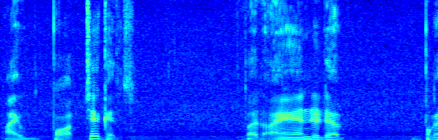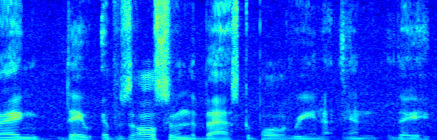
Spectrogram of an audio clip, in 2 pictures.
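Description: A man's voice: medium pitch, moderate pace, slight background noise, poor audio. An older man in casual chat, telling rambling concert stories with many restarts. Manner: rambling anecdotes with frequent restarts.

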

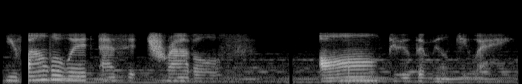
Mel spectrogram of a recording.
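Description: A woman teaching a spirit class, leading a guided relaxation in a soothing, unhurried way and gently repeating her phrases. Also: low voice. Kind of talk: guided meditation. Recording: dull lo-fi sound under prominent music. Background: loud background music.

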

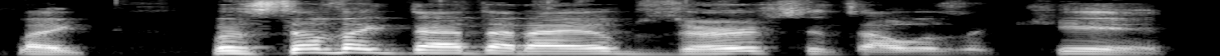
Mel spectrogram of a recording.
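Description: A young man from San Antonio, telling stories in a casual chat, full of fillers and quick voices of people he mimics. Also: no echo. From San Antonio, Texas. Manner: animated storyteller, many fillers, quick high-pitched mimicry of others. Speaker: guest, comedy creator.

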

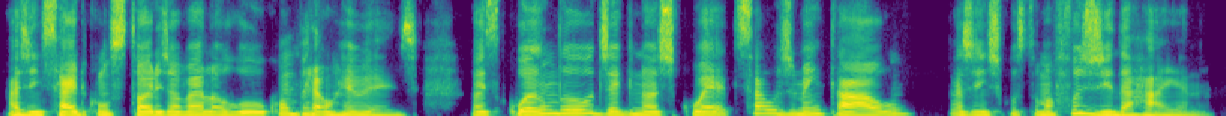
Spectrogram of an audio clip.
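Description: A woman's voice: on the low side, moderate pace, no room sound, studio quality. A woman with a Brazilian accent hosting a podcast in an informal, chatty and conversational way. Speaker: podcast host.

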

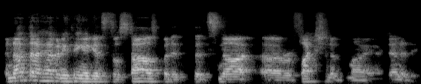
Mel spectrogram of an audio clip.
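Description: A man with a bright, forceful voice gives a guest's answers in an interview, earnest and reflective, restarting phrases as he works out his thoughts. The recording has a roomy echo around him. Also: medium pitch, lively intonation, fast talker, far from the mic. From born in the US, raised in Portugal from fifteen. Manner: earnest, thinks aloud with restarts. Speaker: musician guest.

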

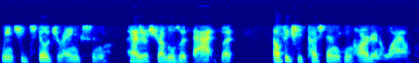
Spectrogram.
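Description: Speaking fairly quickly in a mid-range voice, this Hawaiian man recounts his life as a podcast guest, frank and unpretentious in a relaxed interview manner. There's no room sound; the audio is thin and dry, like a phone call.

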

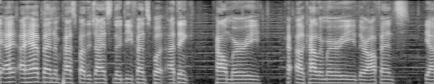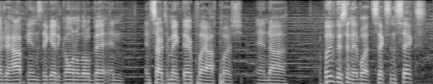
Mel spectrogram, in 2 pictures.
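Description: A man's voice: mid-range voice, smooth. A man co-hosting a casual sports podcast, talking through picks with lots of "you know" and restarts. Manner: hesitant, lots of fillers and restarts. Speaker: podcast co-host.

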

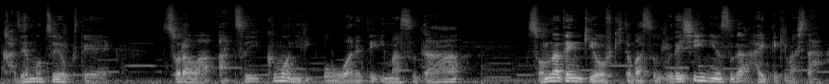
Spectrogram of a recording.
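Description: A man from Fukushima hosting a solo audio podcast, talking in a calm, measured way. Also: sits low. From Fukushima, Japan. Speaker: podcast host. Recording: roomy sound with faint background music.

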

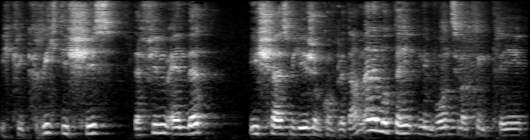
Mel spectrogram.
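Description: A young man telling a scary story to friends in a casual, slangy, animated way. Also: a little high, moderate pace, reverberant, recorded from a distance.

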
